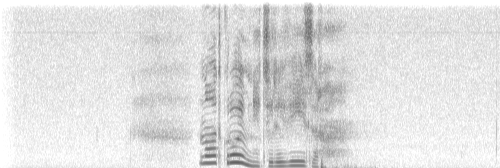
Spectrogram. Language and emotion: Russian, sad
